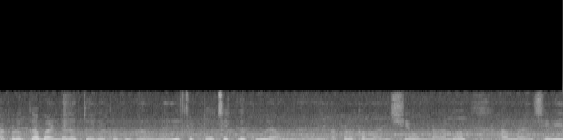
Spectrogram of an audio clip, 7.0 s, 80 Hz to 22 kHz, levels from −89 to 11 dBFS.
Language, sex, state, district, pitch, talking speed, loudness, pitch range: Telugu, female, Andhra Pradesh, Guntur, 190 Hz, 155 wpm, -20 LUFS, 185-200 Hz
